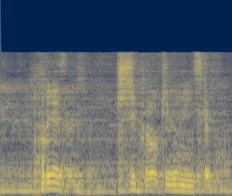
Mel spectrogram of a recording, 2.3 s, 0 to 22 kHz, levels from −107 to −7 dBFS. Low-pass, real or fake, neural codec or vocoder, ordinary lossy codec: 7.2 kHz; fake; codec, 24 kHz, 1 kbps, SNAC; MP3, 48 kbps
